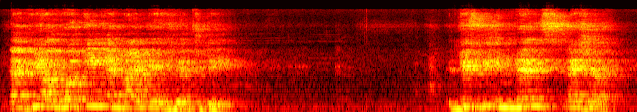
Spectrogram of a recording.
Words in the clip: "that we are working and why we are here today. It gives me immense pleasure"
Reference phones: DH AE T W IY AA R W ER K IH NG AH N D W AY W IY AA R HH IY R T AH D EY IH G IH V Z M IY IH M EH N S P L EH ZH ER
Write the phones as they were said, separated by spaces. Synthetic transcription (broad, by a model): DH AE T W IY AA R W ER K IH NG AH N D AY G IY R HH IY R T AH D EY IH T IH Z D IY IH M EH N S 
